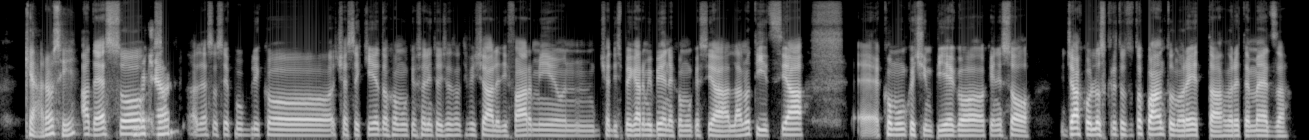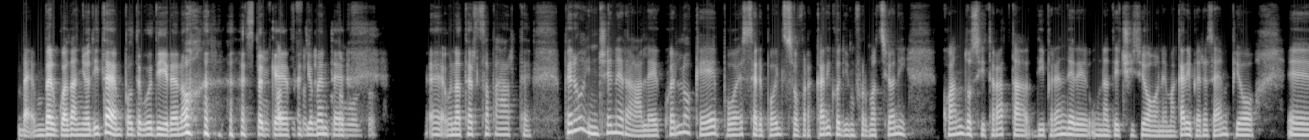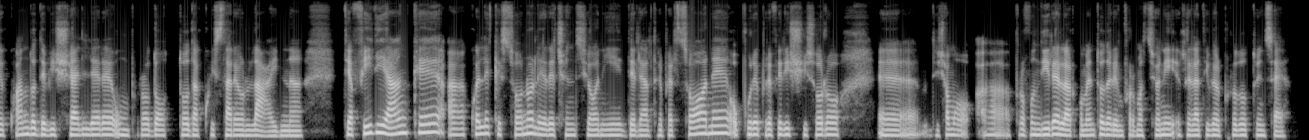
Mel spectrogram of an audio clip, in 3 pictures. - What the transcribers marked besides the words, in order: "cioè" said as "ceh"; "cioè" said as "ceh"; other background noise; unintelligible speech; chuckle
- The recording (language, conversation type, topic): Italian, podcast, Come affronti il sovraccarico di informazioni quando devi scegliere?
